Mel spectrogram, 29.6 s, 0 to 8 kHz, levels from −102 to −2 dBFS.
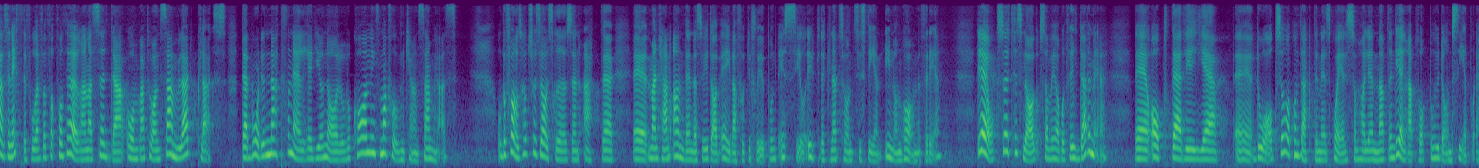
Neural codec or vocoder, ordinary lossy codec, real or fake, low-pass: codec, 16 kHz, 0.5 kbps, FunCodec, trained on LibriTTS, 25 frames a second; none; fake; 7.2 kHz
